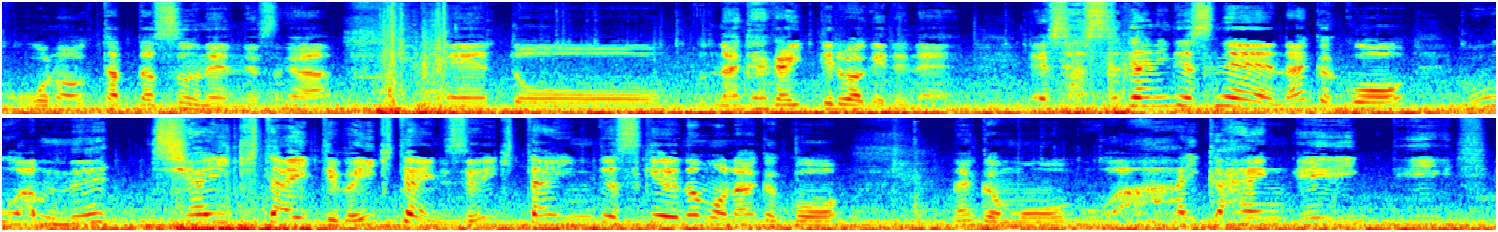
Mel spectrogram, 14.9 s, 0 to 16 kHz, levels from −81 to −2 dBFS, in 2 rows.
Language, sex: Japanese, male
